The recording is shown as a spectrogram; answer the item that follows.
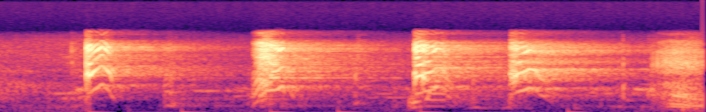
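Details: Two-month-old yellow Labrador Retriever puppy barking: four sharp, high, bright yaps spaced unevenly about half a second to a second apart, then a fifth rougher, drawn-out bark, over a quiet room background.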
